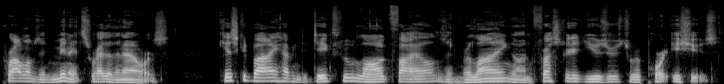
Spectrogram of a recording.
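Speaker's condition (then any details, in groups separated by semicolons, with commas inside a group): No condition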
